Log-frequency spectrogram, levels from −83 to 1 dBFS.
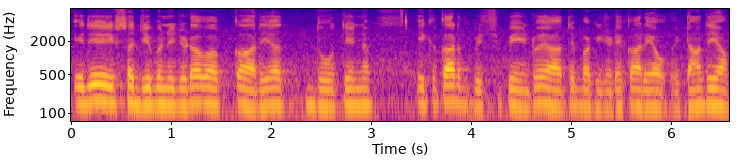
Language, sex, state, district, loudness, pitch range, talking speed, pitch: Punjabi, male, Punjab, Kapurthala, -17 LUFS, 135-145 Hz, 225 wpm, 140 Hz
